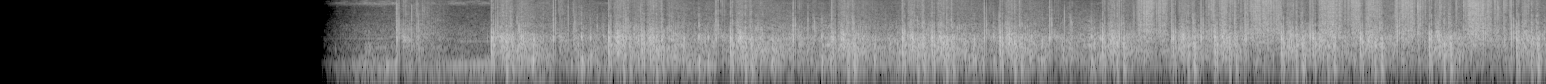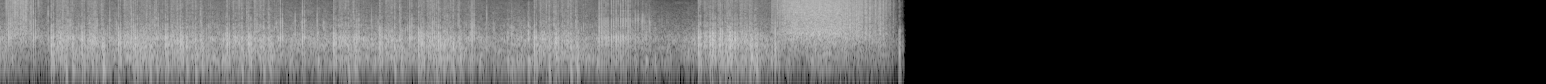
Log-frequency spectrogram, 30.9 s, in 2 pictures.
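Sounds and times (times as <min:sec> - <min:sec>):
firework crackling: 0:03.8 - 0:24.5
firework bangs: 0:03.9 - 0:24.5
firework tubes launching: 0:03.9 - 0:24.5.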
